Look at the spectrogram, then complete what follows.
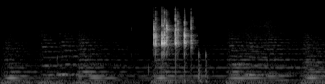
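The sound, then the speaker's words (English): Dice clatter across a tabletop, a burst of rapid clicks lasting under a second, then another brief rattle near the end over a faint background hum. “Oops, wrong dice.”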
